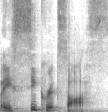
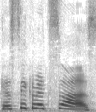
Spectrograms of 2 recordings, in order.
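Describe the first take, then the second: First: It is said in her normal accent. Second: It is said in a put-on Italian accent.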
